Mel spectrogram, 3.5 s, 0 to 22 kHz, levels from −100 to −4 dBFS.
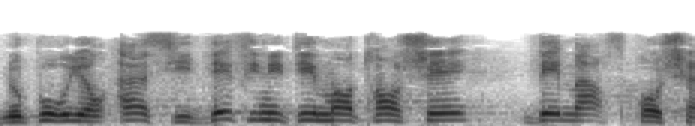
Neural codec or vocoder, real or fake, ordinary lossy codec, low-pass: none; real; none; 7.2 kHz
